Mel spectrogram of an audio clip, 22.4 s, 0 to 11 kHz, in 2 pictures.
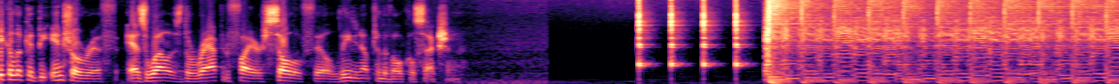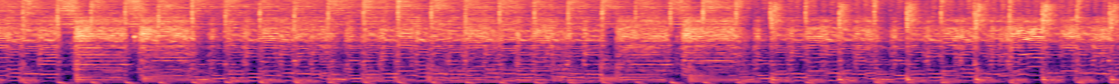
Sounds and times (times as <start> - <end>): Speech: 0.0 - 4.7
Strum: 6.4 - 22.3
Electric guitar: 7.6 - 22.3.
